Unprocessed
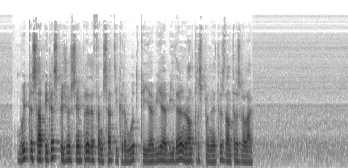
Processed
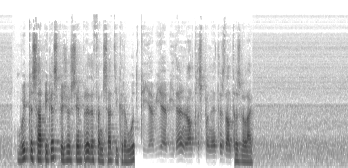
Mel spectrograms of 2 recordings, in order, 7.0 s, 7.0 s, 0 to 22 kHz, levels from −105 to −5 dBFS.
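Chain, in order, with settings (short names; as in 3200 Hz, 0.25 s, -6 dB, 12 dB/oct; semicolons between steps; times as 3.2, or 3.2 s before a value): 2.68–4.69 HPF 880 Hz -> 370 Hz 24 dB/oct; gain -5.5 dB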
